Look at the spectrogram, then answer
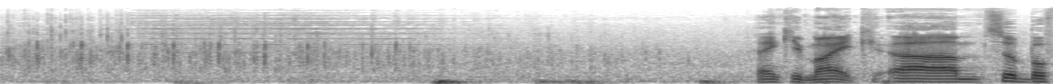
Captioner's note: applause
